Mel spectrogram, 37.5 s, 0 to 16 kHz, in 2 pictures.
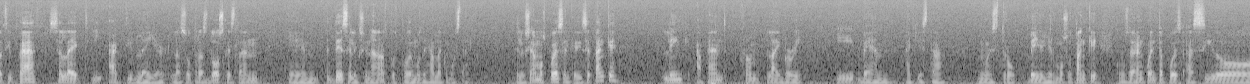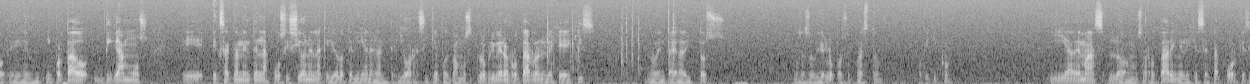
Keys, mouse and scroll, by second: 8.3 click, 11.6 click, 13.3-13.9 scroll down 2, 18.1-21.9 middle drag, 22.2-22.5 scroll up 1, 22.9 scroll down 2, 27.0 r, 27.4 x, 28.2 KP_9, 28.3 KP_0, 28.8 KP_Enter, 31.5-35.0 drag, 35.1-37.0 middle drag.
